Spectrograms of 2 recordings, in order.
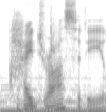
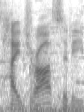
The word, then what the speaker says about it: Hydrocity: My instinct says it's hydrosity because it's one word, but if it's 2 words, it's Hydro City.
